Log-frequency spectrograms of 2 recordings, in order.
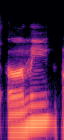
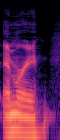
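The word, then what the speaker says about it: Ermey: I think it's Ermy, Arlie Ermy. – Oh, is that how you say it? I've always said Emery. But no, you're right.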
